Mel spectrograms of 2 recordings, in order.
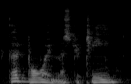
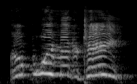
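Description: First: It is said at a normal, quieter volume. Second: It is said noticeably louder.

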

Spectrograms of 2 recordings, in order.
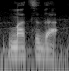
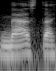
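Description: First: Mazda is said with a Japanese pronunciation. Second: Mazda is said with a Canadian pronunciation. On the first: "in Japan we pronounce Mazda" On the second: "pronounced Mazda here in Canada"

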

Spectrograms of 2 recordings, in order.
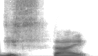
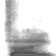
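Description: First: The s sound is held long without a stop. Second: A brief stop closes before the s sound. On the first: "normally the S kind of continues it becomes a longer S" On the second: "theoretically you say jitsai"

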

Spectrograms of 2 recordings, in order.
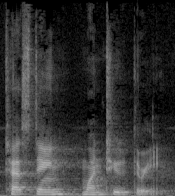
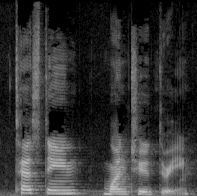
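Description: First: The voice sounds echoey, with clear room reflections. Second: The voice sounds dry, with little room echo. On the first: The speaker calls it wrong. "you hear the echo. Hear it?" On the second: The speaker calls it right. "pick a space that has carpet because it's going to sound better"

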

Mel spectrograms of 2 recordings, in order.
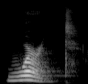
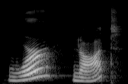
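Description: First: It is said as one contracted word. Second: It is said as two separate full words. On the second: "were not becomes what?"

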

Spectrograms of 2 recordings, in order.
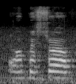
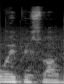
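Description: First: The voice is very high and thin. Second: The voice is low and deep. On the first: "Com a voz bem fininha" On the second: "Engrossar a voz"

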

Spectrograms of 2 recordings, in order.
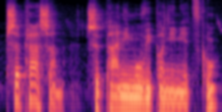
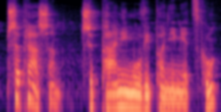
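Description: The two takes are said the same way.

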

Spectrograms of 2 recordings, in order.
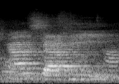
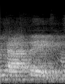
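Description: First: The stress falls on the first syllable. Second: The stress falls on the second syllable. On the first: The speaker calls it right. "The stress should be on the first syllable" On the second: The speaker calls it wrong. "forget your caffeine. There's no such word"

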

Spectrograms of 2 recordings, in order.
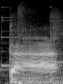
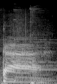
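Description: First: The tone dips down then comes up. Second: The tone goes down to low pitch. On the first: "giống cái dấu hỏi" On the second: "tiếng sẽ thấp xuống ngang nhau với là tiếng dấu huyền"

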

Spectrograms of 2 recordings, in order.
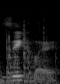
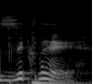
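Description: First: It is said in a plain, ordinary accent. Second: It is said in a posh French accent.

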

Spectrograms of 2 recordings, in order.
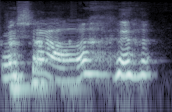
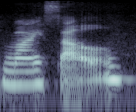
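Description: First: The first vowel is not a long I sound. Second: The first vowel is a long I sound. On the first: The speaker calls it wrong. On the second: The speaker calls it right. "the I is pronounced like with a long I sound"

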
